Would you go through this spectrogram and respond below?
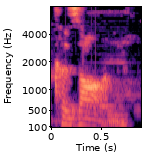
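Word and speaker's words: Khazan: Kazan.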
